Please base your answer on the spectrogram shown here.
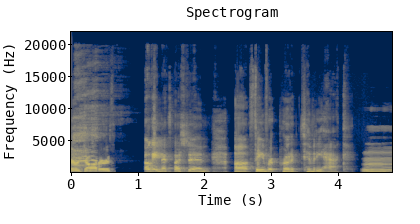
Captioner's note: group laughing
